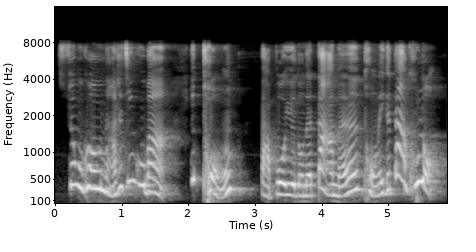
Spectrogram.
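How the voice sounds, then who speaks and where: A woman telling a classic children's story in an animated, lilting, drawn-out way. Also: high voice. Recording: roomy, dull lo-fi recording.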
